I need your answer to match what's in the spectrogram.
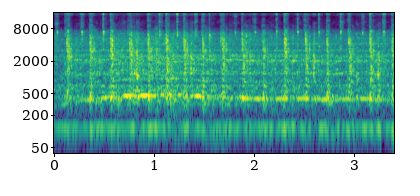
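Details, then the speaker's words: Singer sewing machine after its six-monthly cleaning, sewing fabric: even quick needle ticking over a soft steady hum with no grinding; the slight catching was a thread piece at the back. The machine runs smoothly and purrs. "hear how it purrs?"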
